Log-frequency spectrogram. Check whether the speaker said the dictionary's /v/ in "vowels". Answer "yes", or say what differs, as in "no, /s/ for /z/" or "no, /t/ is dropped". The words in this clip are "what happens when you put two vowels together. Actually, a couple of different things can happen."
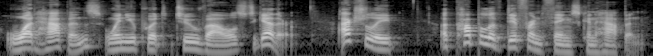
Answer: yes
